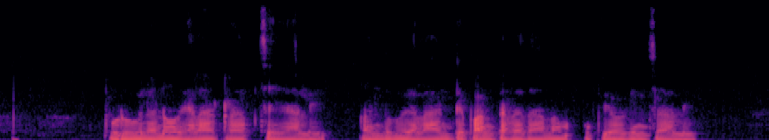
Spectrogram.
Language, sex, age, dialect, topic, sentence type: Telugu, male, 18-24, Utterandhra, agriculture, question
